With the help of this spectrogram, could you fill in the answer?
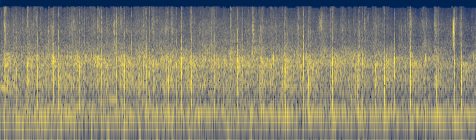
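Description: An audience applauds steadily, many hands clapping in a dense, crackling wash with scattered sharper claps, holding a fairly even level for several seconds without any voices.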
